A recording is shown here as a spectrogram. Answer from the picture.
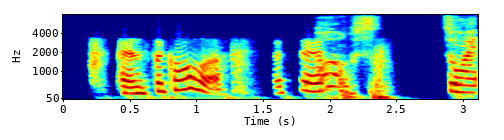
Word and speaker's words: Pensacola: How do you pronounce that? Pensacola? Pensacola.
